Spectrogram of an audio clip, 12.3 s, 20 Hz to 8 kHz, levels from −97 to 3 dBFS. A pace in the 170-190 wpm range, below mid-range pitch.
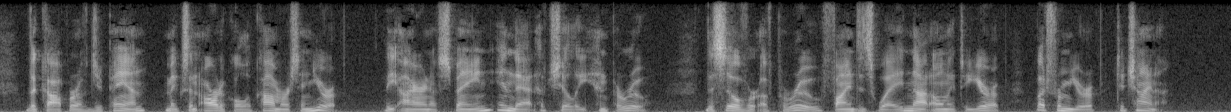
Yes: average, 180 wpm; low, 125 Hz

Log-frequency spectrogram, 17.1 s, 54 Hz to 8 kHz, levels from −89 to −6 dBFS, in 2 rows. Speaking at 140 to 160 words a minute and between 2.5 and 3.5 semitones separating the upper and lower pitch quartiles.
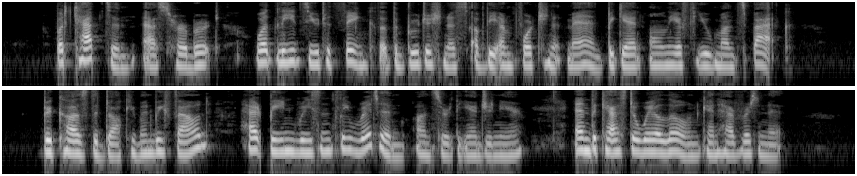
Yes: average, 150 wpm; average, 3.2 semitones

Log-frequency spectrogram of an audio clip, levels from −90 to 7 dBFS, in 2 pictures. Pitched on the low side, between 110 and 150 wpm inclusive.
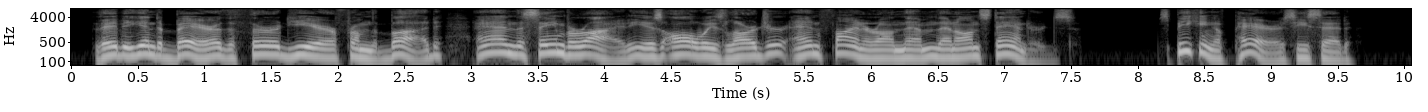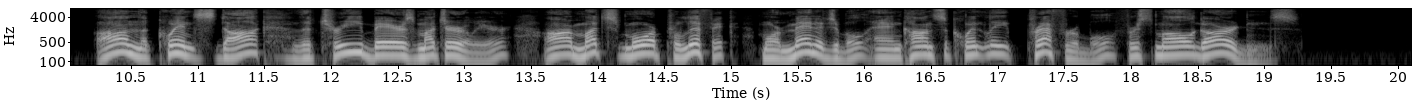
No: medium, 160 Hz; average, 145 wpm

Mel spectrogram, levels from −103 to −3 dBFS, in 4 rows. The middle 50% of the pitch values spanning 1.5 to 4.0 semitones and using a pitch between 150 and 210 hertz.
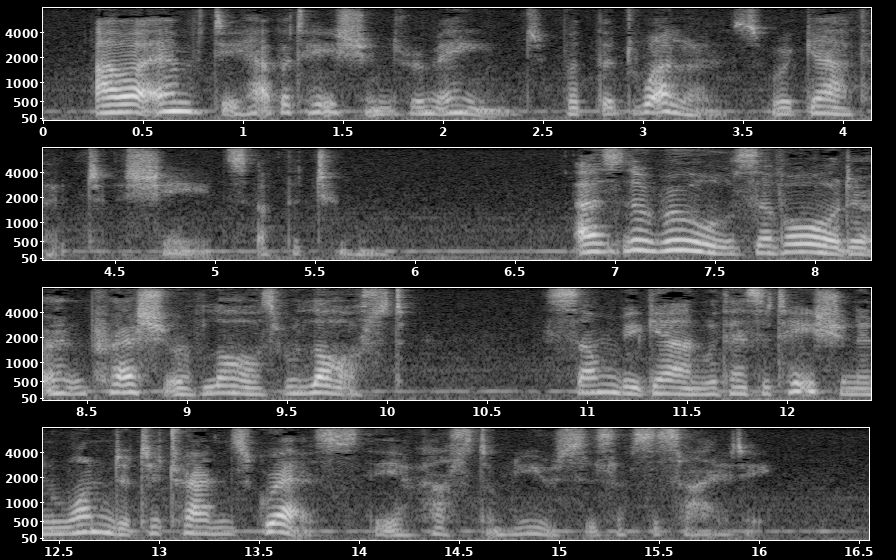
No: average, 4.8 semitones; medium, 185 Hz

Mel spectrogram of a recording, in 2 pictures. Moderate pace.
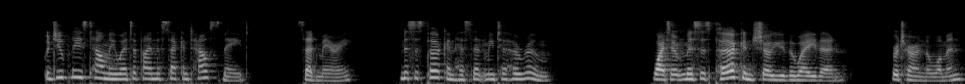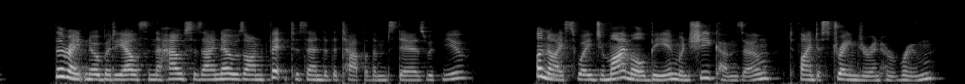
No: fast, 230 wpm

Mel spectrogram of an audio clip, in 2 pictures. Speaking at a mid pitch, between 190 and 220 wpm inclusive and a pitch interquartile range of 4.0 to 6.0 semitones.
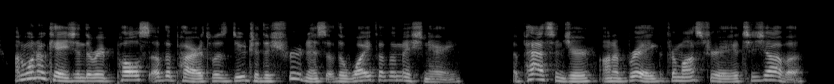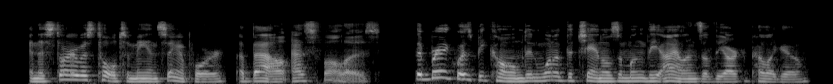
Yes: medium, 150 Hz; average, 200 wpm; average, 5.1 semitones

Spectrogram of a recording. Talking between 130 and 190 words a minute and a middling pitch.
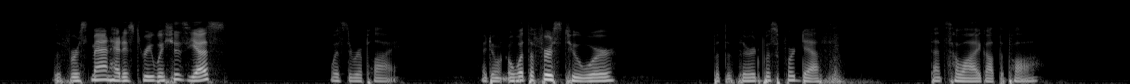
Yes: average, 165 wpm; medium, 165 Hz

